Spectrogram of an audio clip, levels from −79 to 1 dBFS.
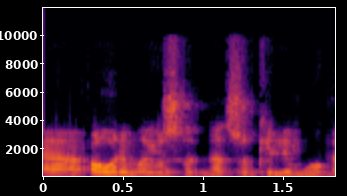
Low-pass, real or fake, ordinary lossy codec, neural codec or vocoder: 9.9 kHz; fake; AAC, 32 kbps; vocoder, 22.05 kHz, 80 mel bands, WaveNeXt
